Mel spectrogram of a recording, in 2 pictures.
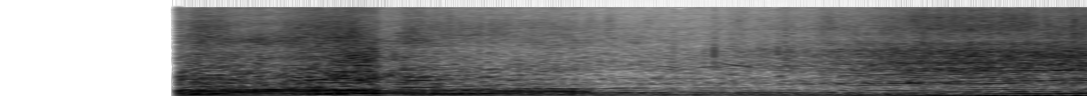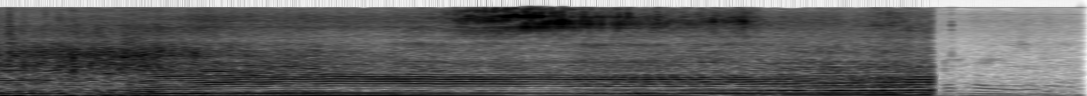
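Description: Opel Astra GSi's four-cylinder engine running hard as the car is driven on a sprint course, starting abruptly about a second in. Its pitch dips around three seconds, then climbs steadily from about six seconds as the car accelerates.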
